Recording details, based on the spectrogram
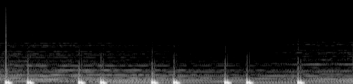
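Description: A heartbeat sound effect thumps in a horror story, heavy low double beats repeating in a steady lub-dub rhythm, loud and close with nothing else heard.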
